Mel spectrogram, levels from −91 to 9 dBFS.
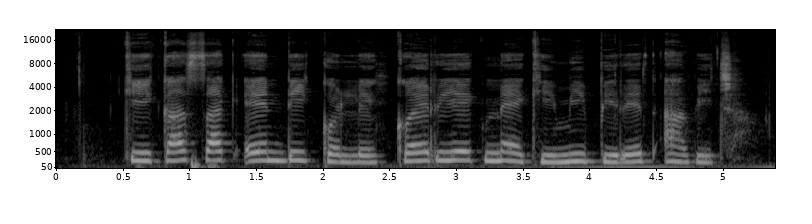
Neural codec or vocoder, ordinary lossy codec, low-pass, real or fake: none; none; none; real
